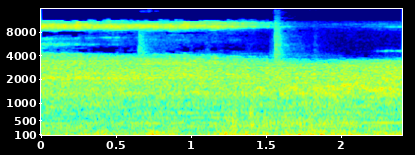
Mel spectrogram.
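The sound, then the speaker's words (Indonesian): A Honda 250cc sport motorcycle engine roars steadily in the enclosed, echoing Pasir Belanga road tunnel, a dense, continuous drone that stays loud for the whole stretch, with no voices. “ya Honda deh ya Honda BBR no BBR dua setengah suaranya enak ya kedengeran nggak suaranya kalau kedengeran suaranya enak”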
